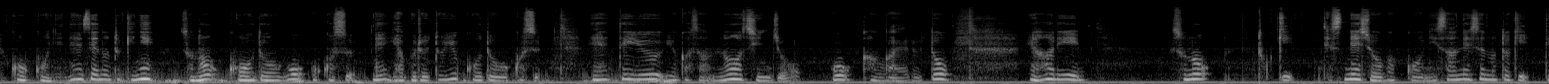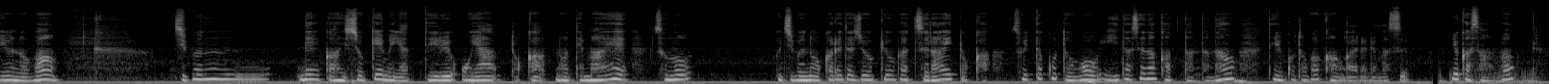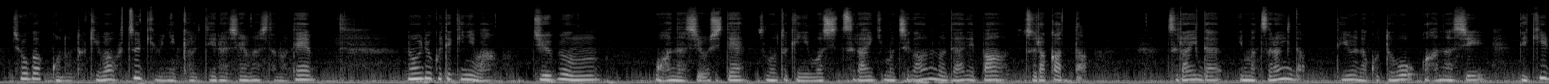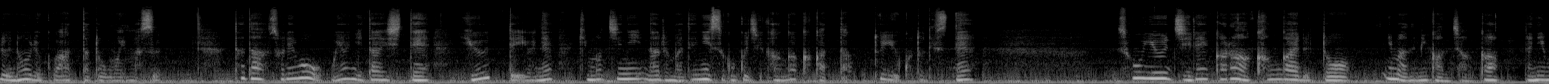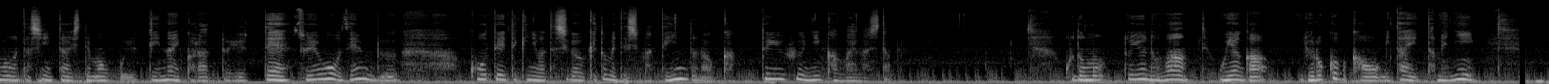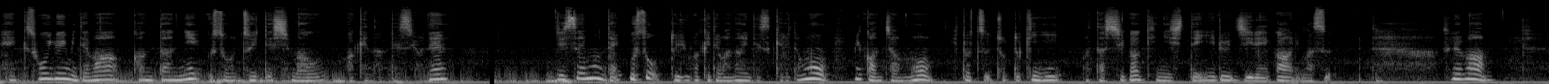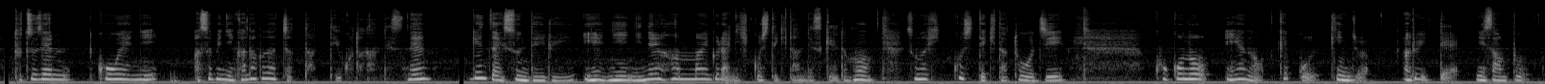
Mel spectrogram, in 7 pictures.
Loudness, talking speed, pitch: -30 LUFS, 305 characters per minute, 95 Hz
